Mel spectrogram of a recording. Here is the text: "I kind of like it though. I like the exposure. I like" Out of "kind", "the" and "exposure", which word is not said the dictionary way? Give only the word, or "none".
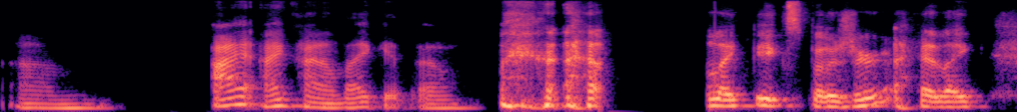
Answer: none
